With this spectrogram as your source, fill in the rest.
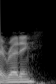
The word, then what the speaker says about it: Reading: Dyson was now lecturer in English literature at Reading University. Did I say that right, Reading? Yes. Yep. And he paid... Although I will point out, it's Magdalen. It's spelt Magdalen, but it's pronounced Magdalen College.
